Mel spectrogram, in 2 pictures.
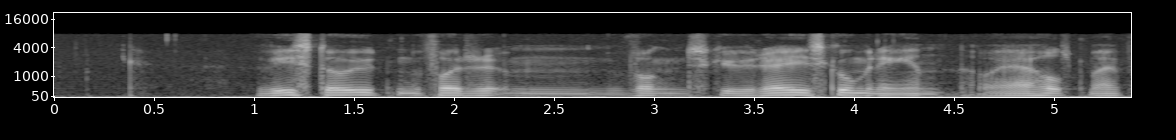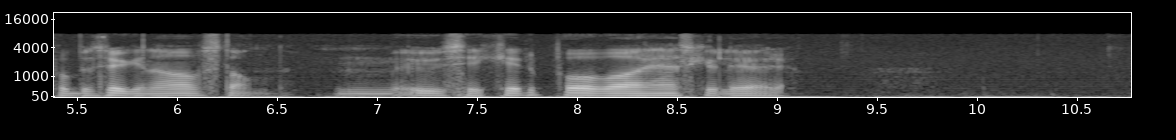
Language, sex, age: Norwegian, male, 26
